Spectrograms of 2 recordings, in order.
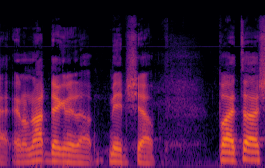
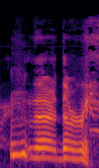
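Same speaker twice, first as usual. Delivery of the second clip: ordinary talk, nothing marked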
